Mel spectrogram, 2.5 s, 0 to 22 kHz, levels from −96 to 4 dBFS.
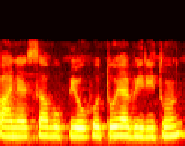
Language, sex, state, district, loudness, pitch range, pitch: Marathi, female, Maharashtra, Solapur, -13 LUFS, 200-210 Hz, 205 Hz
